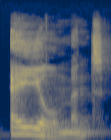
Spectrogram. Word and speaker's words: ailment: A sickness, an ailment. Ail, it's a difficult word to say, I know. A, A, it's a sliding vowel. So you'll see my mouth changes.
